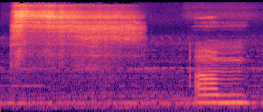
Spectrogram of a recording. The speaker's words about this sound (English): Hiss. Hiss. Denny? Denny, do you hear that? I'm sure it's nothing.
